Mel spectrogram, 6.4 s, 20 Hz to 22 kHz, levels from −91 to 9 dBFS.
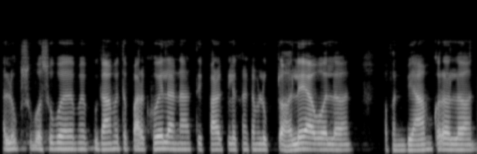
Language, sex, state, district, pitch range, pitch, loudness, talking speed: Bhojpuri, male, Bihar, Saran, 140-155 Hz, 145 Hz, -24 LUFS, 190 wpm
